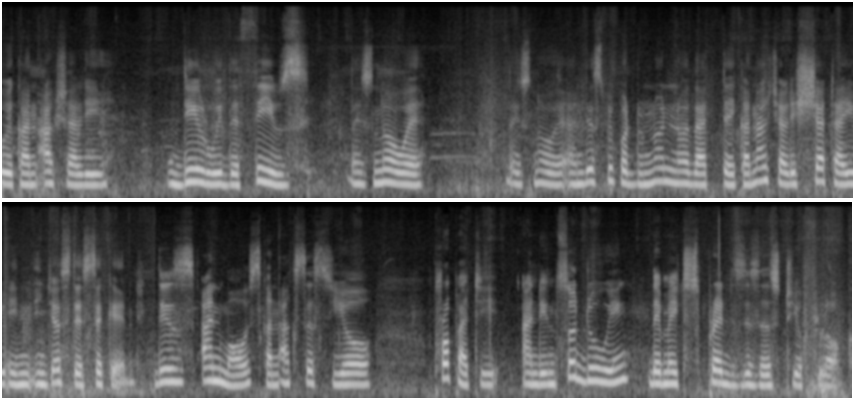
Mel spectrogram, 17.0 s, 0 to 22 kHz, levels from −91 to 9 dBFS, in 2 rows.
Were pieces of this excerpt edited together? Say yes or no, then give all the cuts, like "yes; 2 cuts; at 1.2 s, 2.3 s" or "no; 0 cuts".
yes; 4 cuts; at 8.5 s, 10.0 s, 11.3 s, 14.9 s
